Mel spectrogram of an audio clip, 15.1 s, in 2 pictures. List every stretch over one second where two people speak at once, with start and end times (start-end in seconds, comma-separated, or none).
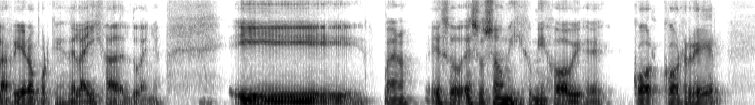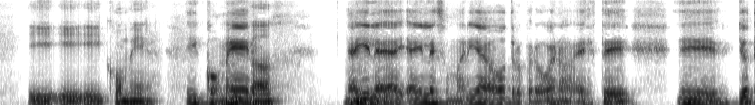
none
